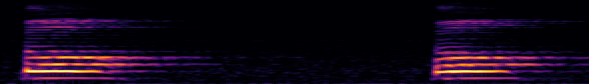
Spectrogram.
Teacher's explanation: Jadi kalau tadi dua huruf ta dengan dal, lidahnya mendatar, ta dal. Kalau to, lidah kita itu sedikit menegang, lidah kita menegang atau terangkat ke atas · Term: huruf to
